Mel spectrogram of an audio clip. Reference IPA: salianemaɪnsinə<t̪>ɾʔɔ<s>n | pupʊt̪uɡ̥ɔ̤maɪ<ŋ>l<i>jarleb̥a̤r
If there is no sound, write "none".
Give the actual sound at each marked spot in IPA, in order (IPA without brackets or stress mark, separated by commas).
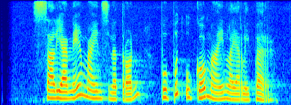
t̪, none, n, a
